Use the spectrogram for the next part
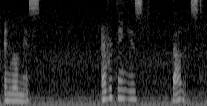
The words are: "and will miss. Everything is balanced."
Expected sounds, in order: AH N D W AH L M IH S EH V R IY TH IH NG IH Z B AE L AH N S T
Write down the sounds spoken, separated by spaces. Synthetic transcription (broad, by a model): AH N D W AH L M IH S EH V R IY TH IH NG IH Z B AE L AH N S T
